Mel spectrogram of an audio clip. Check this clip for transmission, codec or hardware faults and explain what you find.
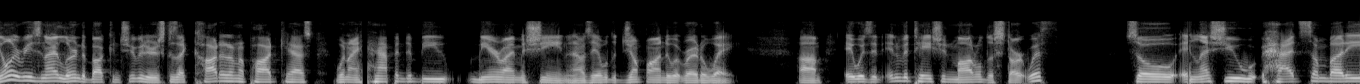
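Two short dropouts are audible, both from packet loss on an ADPCM call.

Packet loss on an ADPCM call occurs at 3.62 to 3.79 s, where about 60 ms of audio is lost, likely a few packets. It happens again at 11.88 to 11.92 s, with about 20 ms gone, roughly one packet. Each hole is hard-edged silence. The decoder's predictor and step size then no longer match the sender's. So the speech comes back with brief slight distortion, and settles within tens of milliseconds. The wideband G.722 sound around the dropouts is clear.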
